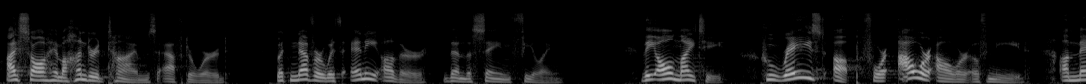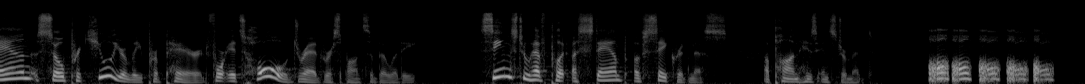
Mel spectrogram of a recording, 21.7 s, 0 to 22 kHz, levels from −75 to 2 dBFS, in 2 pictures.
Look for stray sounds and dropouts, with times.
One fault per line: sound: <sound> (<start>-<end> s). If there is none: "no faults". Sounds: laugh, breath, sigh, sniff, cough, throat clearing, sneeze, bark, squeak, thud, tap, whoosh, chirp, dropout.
sound: laugh (20.1-21.4 s)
